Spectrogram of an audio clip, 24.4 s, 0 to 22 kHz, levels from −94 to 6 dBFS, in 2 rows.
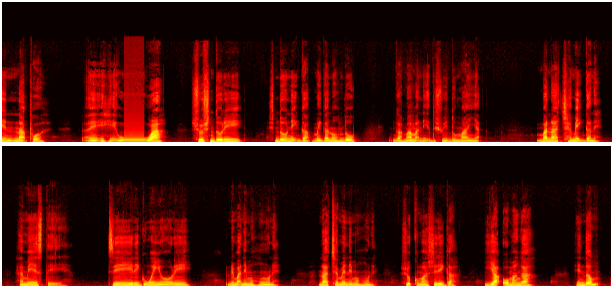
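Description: At 2.45 s the system stalls and the sound hardware keeps replaying the same 10 ms ring buffer, a system hang loop lasting until 2.85 s. The repeated 10 ms slice becomes a steady 100 Hz buzz replacing the speech, with essentially nothing lost afterwards.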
